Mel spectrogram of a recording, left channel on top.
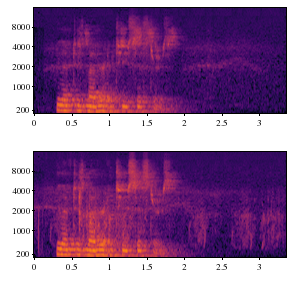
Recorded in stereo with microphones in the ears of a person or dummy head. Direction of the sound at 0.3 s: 25° right (ahead or behind).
